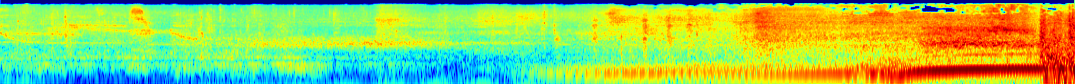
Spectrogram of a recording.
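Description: Film soundtrack: soft hissing and breath at first, then a low, steady droning rumble that swells from about halfway and grows much louder near the end, building tension.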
